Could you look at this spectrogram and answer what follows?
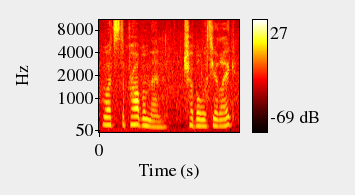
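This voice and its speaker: A woman's voice: medium pitch, a little fast, background noise, close to an everyday voice. Young huntress, acted by a woman, game dialogue, guarded, direct questions, resolute. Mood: guarded, questioning. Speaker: game protagonist.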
